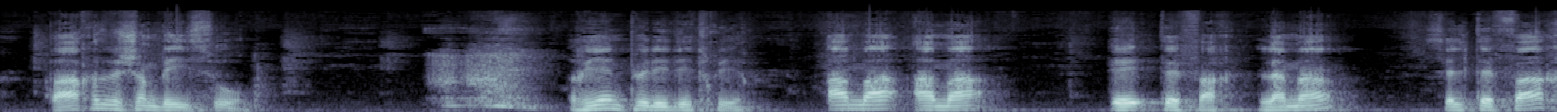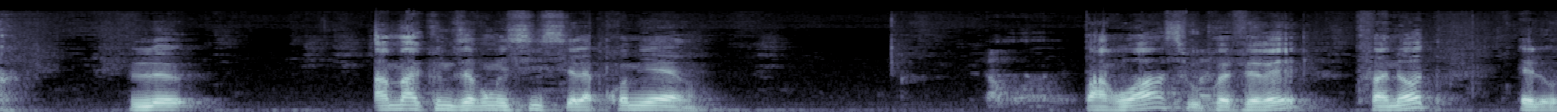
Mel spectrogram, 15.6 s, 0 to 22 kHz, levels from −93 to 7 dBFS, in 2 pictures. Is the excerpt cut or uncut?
cut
